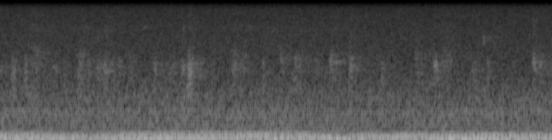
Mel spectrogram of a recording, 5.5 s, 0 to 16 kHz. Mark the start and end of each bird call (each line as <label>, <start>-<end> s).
Common Grackle (Quiscalus quiscula), 0.0-5.5 s
unidentified bird, 4.6-5.5 s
